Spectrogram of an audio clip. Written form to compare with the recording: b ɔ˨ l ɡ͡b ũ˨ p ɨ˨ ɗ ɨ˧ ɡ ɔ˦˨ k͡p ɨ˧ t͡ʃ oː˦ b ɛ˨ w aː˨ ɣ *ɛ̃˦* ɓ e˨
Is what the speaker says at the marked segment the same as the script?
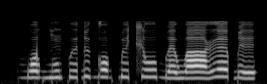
no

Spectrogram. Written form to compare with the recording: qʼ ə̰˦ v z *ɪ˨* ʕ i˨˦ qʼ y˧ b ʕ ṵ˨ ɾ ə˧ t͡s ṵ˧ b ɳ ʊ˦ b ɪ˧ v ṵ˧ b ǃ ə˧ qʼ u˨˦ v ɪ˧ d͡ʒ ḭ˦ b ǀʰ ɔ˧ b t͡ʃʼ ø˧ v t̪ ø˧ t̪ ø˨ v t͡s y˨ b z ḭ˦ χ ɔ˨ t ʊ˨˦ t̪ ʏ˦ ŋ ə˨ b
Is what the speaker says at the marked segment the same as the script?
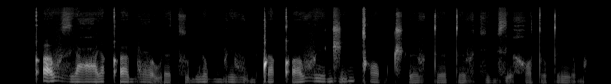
yes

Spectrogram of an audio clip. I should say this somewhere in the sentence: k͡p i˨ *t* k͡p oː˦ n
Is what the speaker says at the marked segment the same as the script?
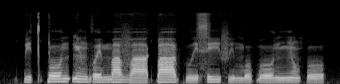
yes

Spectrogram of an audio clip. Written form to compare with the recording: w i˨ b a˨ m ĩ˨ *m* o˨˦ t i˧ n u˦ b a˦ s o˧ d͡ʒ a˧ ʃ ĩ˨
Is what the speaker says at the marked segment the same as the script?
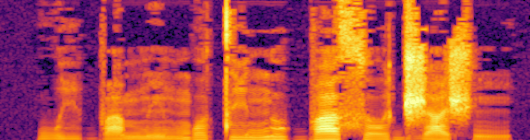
yes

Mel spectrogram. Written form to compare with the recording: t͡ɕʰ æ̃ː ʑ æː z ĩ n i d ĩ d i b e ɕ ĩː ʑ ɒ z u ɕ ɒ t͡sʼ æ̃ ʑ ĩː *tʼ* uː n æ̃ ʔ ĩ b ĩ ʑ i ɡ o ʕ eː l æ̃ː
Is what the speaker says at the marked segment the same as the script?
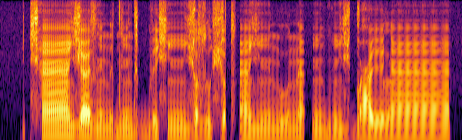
no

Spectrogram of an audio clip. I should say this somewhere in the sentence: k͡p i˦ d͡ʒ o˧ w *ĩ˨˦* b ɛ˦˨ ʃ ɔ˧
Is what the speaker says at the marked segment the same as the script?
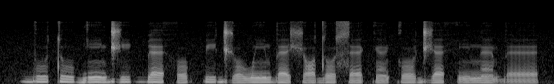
no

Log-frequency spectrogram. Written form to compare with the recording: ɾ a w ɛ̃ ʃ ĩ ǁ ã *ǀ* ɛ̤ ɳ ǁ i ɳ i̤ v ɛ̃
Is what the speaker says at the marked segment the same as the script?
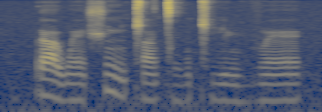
yes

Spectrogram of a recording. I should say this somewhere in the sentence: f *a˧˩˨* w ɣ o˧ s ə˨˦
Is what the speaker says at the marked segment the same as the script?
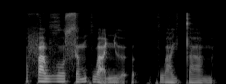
no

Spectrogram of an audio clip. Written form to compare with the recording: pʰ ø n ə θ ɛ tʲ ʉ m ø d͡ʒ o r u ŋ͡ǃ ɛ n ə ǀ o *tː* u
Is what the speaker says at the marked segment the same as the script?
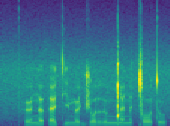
no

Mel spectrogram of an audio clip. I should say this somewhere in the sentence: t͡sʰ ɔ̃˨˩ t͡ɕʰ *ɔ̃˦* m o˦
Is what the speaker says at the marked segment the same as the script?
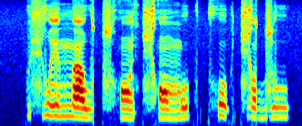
no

